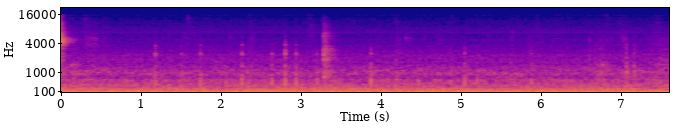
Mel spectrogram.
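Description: A stylus taps and scratches on a glass tablet.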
